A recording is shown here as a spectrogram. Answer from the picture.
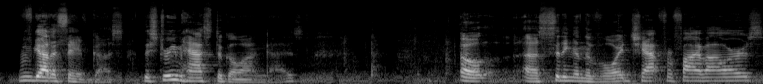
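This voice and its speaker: Speaking fairly slowly with long, frequent pauses, a man with a fairly high voice sounds animated, his pitch varying in an ordinary way. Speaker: game developer streamer. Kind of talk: live gameplay stream. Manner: casual and animated.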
